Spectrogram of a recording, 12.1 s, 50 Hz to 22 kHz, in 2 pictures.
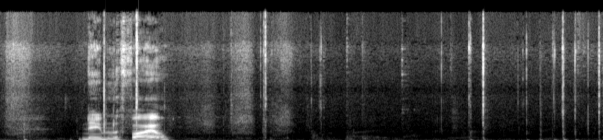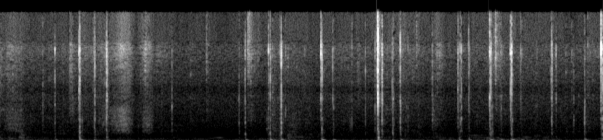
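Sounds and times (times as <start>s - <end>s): computer keyboard typing: 4.6s - 7.2s, 8.4s - 12.0s.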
